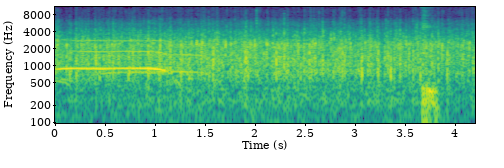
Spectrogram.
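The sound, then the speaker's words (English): A crowd applauds steadily, a dense wash of clapping from many hands that holds for several seconds at moderate loudness, with a brief whistle early on and no speech. “That really deserve a round of applause.”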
